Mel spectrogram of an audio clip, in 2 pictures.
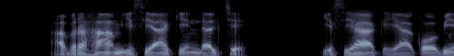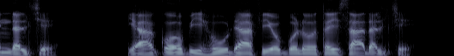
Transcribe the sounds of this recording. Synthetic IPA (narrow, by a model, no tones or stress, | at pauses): ʔɐ̰bɾɐɦaːmjɪsɪjaːkʼiːnᶑ̪ɐlt͡ʃɛ | jɪsɪjaːkʼjaːkʼo̞ːbiːnd̪ɐlt͡ʃɛ | jaːkʼo̞ːbjɪɦuːd̪aːfɪɔbːɔlo̞ːt̪ɐɪsaːᶑɐlt͡ʃɛ̰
